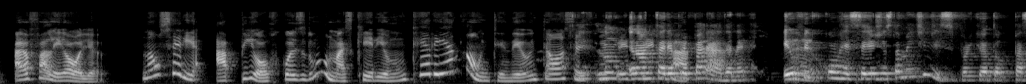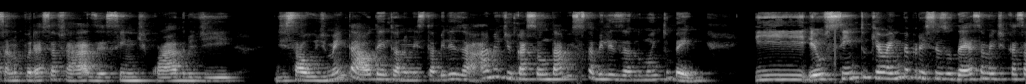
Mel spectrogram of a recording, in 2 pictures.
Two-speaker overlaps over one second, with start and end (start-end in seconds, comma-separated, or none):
5.7-6.9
